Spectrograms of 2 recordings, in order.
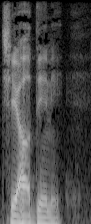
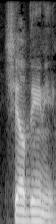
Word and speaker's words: Cialdini: Cialdini. – Cialdini.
